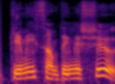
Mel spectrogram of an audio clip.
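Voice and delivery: high-pitched mock plea; begging. Young photographer asking a magazine for work, pleading. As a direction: re-enact a pushy, pleading request. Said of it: "I begged Hollywood Life".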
